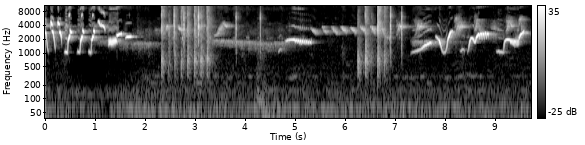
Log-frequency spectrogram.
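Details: Varied song of a forest white-rumped shama above a rushing river: quick stuttering whistled notes, bursts of harsh rattling clicks, a smooth whistle, then a lively run of sweeping, looping phrases at the end.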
